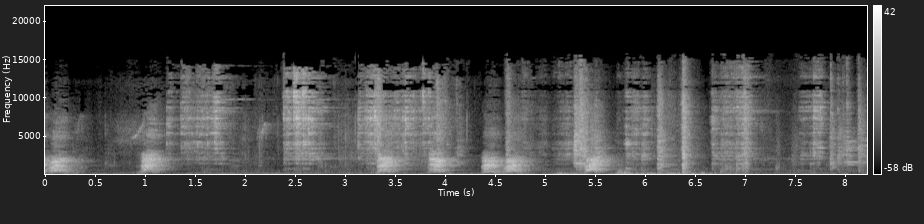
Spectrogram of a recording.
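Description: A rake scrapes over gravel.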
